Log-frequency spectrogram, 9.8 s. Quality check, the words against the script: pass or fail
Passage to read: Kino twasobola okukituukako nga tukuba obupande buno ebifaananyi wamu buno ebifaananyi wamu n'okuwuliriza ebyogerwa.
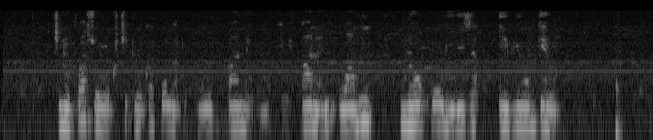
fail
